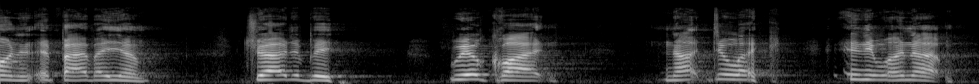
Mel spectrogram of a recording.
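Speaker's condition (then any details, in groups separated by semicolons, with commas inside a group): Cerebral palsy; born premature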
